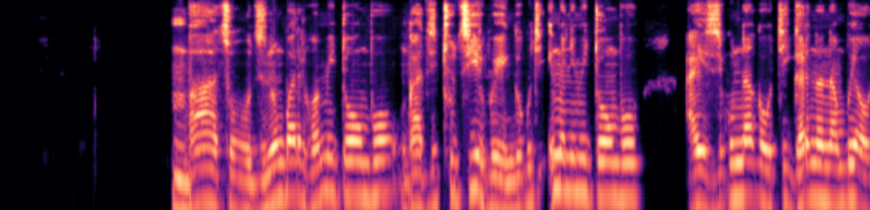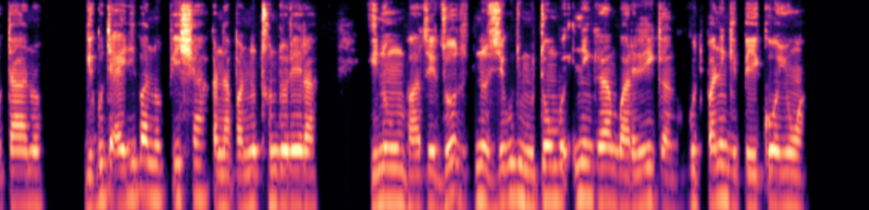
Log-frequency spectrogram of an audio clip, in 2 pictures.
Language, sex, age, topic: Ndau, male, 18-24, health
